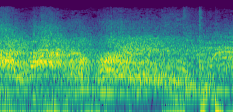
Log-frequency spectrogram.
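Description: A large crowd of students shouting and cheering together, many voices at once.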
